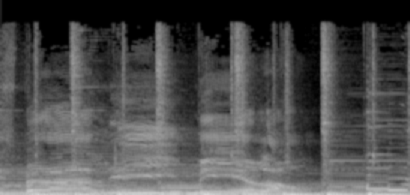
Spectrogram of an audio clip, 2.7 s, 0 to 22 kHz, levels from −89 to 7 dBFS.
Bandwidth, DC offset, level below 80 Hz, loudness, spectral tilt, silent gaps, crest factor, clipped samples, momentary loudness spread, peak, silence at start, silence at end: over 20 kHz; under 0.1%; -22 dBFS; -14 LUFS; -5.5 dB/octave; none; 12 dB; under 0.1%; 2 LU; 0 dBFS; 0 s; 0 s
